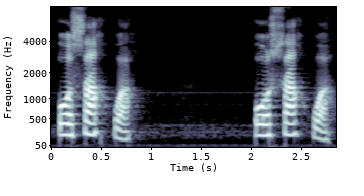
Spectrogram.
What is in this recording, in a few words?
"osahwv", Muscogee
